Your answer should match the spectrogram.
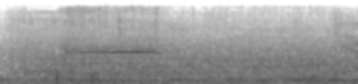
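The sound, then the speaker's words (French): A braille printer runs steadily, printing a tactile drawing of Pongo seen in profile and the Hunchback of Notre-Dame from original drawings, with a dense mechanical whir and clatter, plus a brief high whine partway through. No one speaks. “Donc là, on vient d'imprimer Pongo vue de profil et le bossu de Notre-Dame.”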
